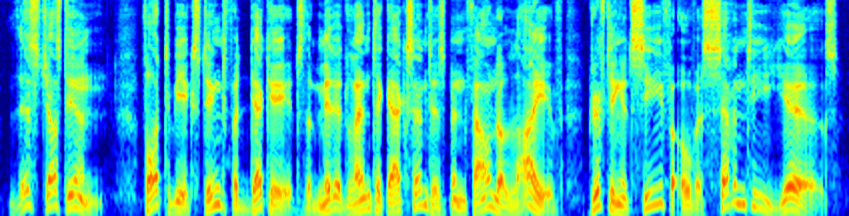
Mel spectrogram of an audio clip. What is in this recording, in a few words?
mid-atlantic accent audition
